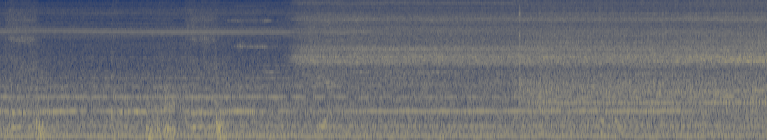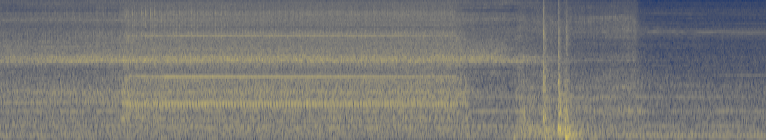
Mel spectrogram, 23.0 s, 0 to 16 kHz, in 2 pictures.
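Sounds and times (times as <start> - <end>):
machine whine with high tones: 4.1 - 21.4
sharp mechanical clunks: 18.2 - 21.3.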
